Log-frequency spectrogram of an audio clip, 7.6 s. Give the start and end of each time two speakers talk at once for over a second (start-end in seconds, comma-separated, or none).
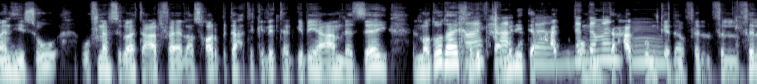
4.7-6.7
